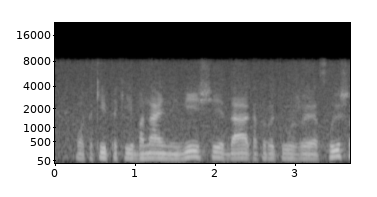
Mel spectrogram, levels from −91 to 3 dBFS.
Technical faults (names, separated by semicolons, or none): none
